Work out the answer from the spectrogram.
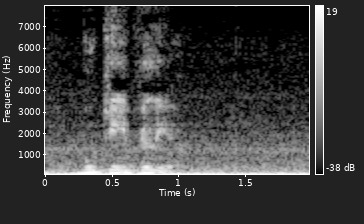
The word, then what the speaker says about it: bougainvillea: we're now back at bougainvillea it's spelled b-o-u-g-a-i-n-v-i-l-l-e-a that's a mouthful boo game villa unless you want to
